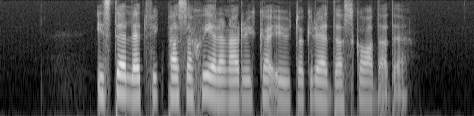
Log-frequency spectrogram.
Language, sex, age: Swedish, female, 29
